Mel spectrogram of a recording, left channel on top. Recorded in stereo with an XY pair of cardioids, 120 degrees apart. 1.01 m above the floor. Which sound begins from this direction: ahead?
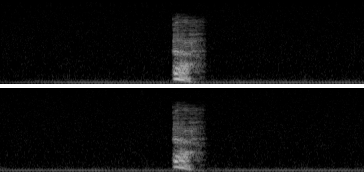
A gasp, at 1.7 s.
